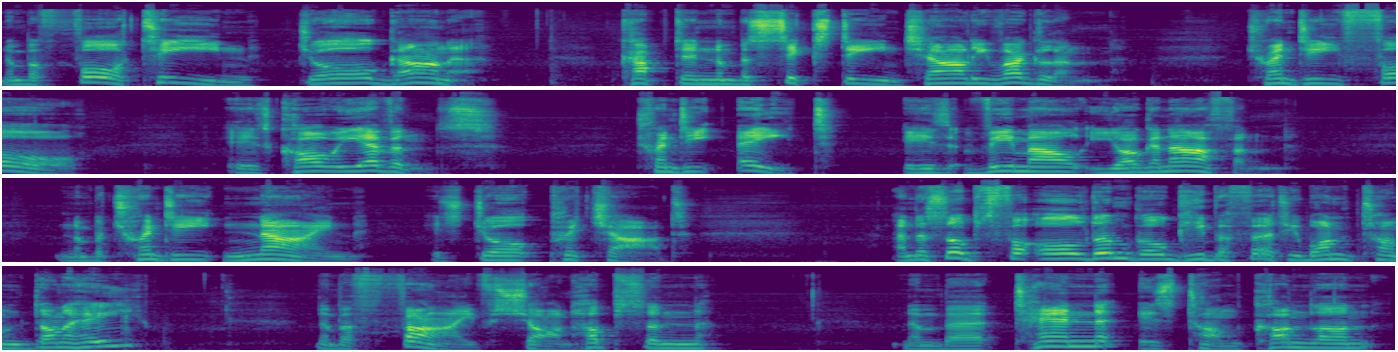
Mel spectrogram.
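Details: Rhotacism (labialized R) in a male host who calls it his speech impediment, with R pronounced like W, while reading a lineup.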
